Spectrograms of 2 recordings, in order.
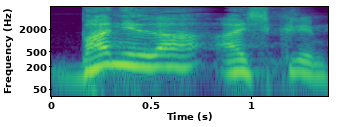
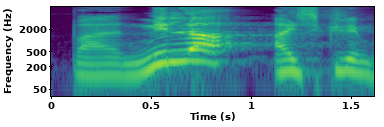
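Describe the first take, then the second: First: The stress is on the first syllable. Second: The stress is on the middle syllable. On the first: "액센트를 좀 더 넣어가지고" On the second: "이게 중간에 있나 보다"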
